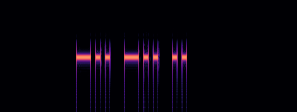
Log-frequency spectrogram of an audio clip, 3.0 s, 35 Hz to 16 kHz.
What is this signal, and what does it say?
Morse code, heard as a keyed tone, about 25 wpm, 700 Hz. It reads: DDI
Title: Three Challenging Letter-Number Combinations 25wpm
